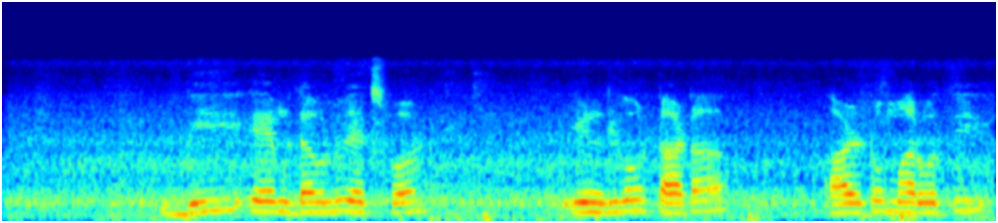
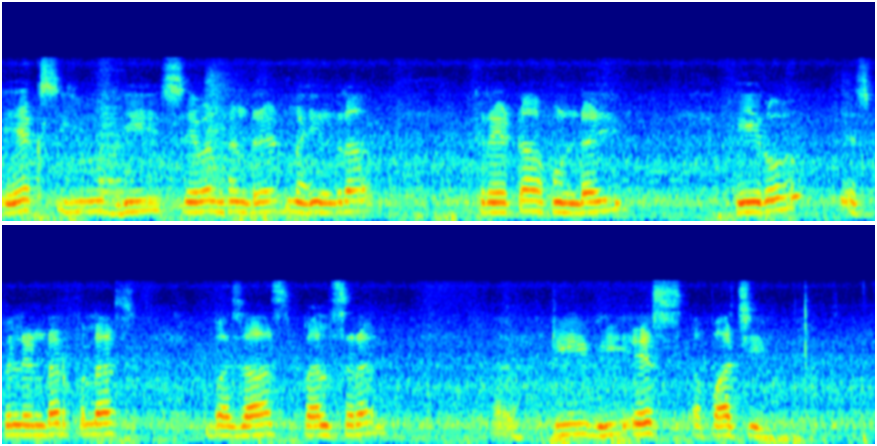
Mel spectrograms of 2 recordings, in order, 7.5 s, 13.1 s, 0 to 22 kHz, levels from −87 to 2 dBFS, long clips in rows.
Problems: constant background noise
